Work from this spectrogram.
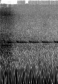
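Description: A bus sounds a single high electronic reversing beep that rings out steadily over low engine rumble, fairly loud and near, with no talk.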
